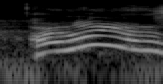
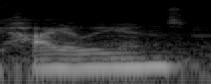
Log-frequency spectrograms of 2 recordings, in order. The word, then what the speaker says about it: Hylians: Highlands like you need this sort of thing, right? I realized I've been pronouncing that wrong. It's actually Hylians. Whatever. I pronounce it Hylians.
